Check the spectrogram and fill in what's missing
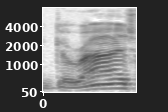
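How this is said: It has the American stress placement. "In America they tend to say"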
